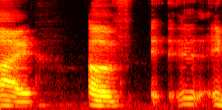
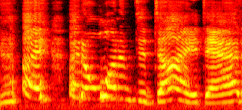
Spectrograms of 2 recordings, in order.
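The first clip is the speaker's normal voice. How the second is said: mock tearful crying, very high, slow, drawn-out; 11 semitones higher than usual. Retelling a TV promo scene, imitating Jonathan Taylor Thomas crying.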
